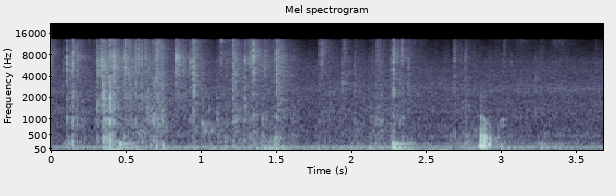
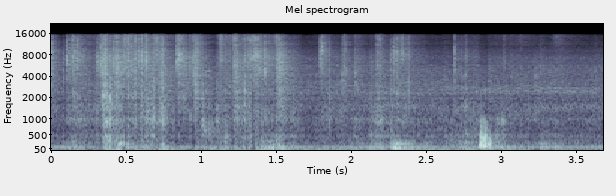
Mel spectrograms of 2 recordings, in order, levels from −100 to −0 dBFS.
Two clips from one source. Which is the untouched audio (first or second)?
first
